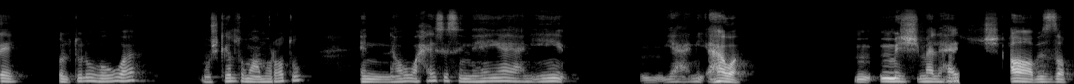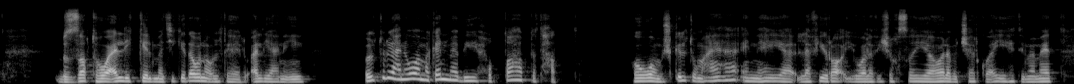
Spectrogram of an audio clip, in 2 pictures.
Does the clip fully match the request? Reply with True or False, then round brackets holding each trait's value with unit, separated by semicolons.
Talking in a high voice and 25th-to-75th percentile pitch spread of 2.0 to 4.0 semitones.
False (140 Hz; 3.1 semitones)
